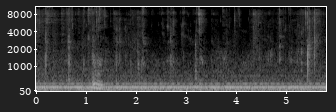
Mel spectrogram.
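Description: Close-up mouth sounds of people chewing fried catfish, with soft wet smacks and small clicks as fingers pick meat off the bones. A steady low hum runs underneath.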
